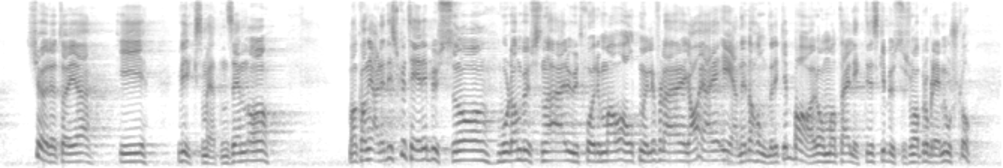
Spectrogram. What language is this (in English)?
Norwegian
